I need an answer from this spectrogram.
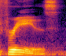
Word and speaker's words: Fries: And then Victor Freeze goes, Freeze, as in Freeze.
